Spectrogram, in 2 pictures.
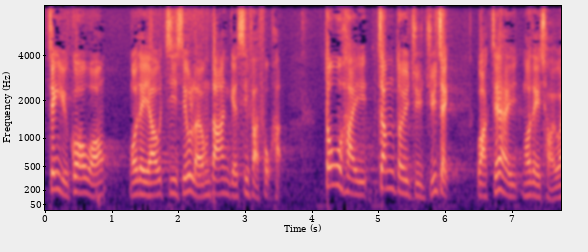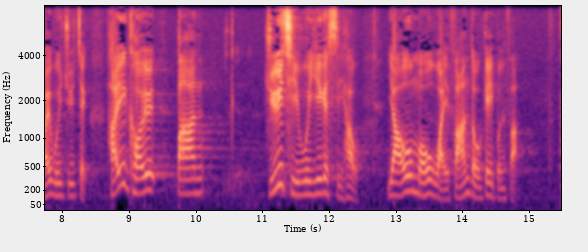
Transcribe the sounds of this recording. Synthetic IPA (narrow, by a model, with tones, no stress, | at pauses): t͡sɪ˧ŋjyː˨˩kɔː˧wɔː˨˧ŋː | ɔː˨˧t̪e˨jɐ˨˧wt͡siː˧siː˨˥wlœː˨˧˥ŋt̪aː˥nkɛː˧siː˥faː˧t̚fʊ˥k̚hɐ̰˨t̚ | t̪o˥wɦɐ˨jt͡sɐ˥mt̪ɵ˧ɥt͡ʃyː˨t͡ʃyː˨˥t͡sɪ˨k̚ | waː˨k̚t͡sɛː˨˥hɐ˨jŋɔː˨˧t̪e˨jt͡ʃʰɔː˨˩jwɐ˨˥jwuː˨˧jt͡ʃyː˨˥t͡sɪ̰˨k̚ | hɐ˨˥jkʰɵ˨˧ɥpaː˨n | t͡ʃyː˨˥t͡sʰiː˨˩wuː˨jːiː˨˧kɛː˧siː˨˩ɦɐ̰˨w | jɐ˨˧wmo˨˧wwɐ˨˩jfaː˨˥nt̪o˨wke˥jpuː˨˥nfa̰ː˧t̚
